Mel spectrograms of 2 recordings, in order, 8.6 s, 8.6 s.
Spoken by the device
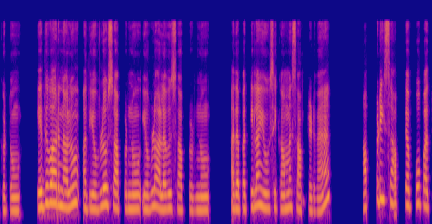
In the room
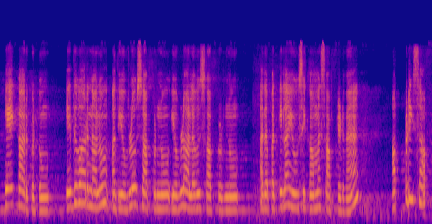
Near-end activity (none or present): none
